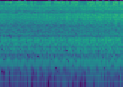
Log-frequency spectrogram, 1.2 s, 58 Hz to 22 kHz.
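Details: Trans Am nitrous fuel pump after several minutes running, holding 9 psi with a 78 jet, battery charger on 30 amp boost: steady smooth high-pitched electric whine, no stutter or rattle; pump runs evenly, stays cool, healthy.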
